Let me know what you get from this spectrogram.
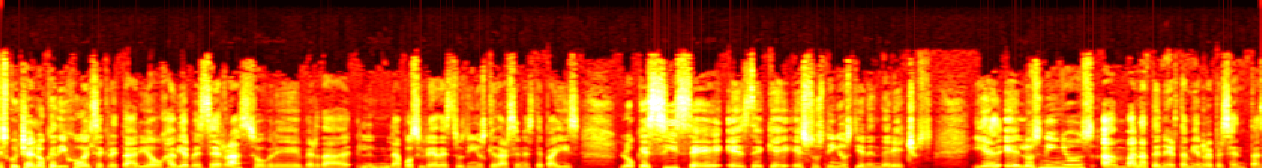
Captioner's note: speaking spanish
